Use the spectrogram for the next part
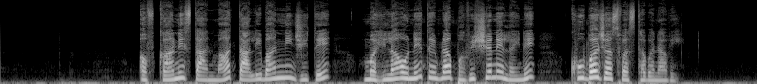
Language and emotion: Gujarati, fearful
